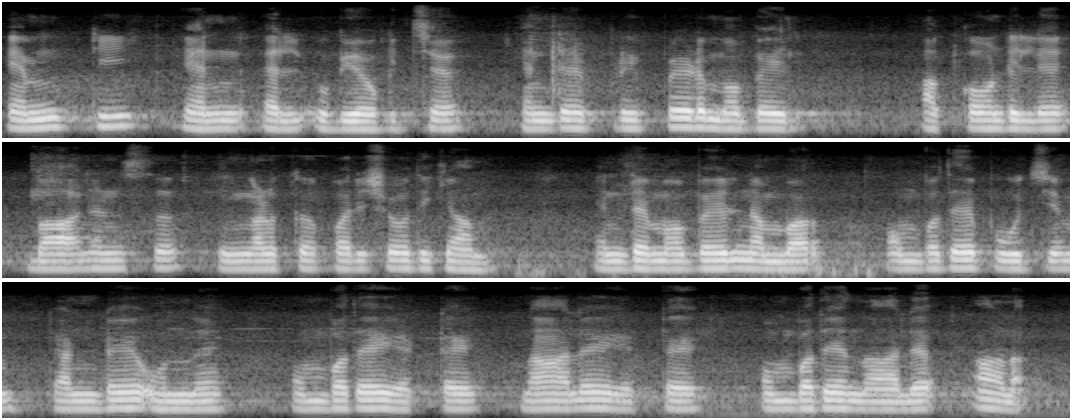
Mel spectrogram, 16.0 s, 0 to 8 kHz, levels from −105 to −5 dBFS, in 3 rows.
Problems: low volume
